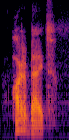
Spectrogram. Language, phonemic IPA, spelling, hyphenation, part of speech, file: Dutch, /ˈɑrbɛi̯t/, arbeid, ar‧beid, noun, Nl-arbeid.ogg
- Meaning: 1. labour, work 2. work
